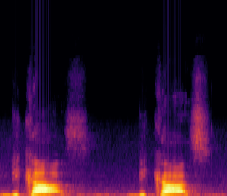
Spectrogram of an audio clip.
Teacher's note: Et là, avant de rentrer dans la blague, because, pourquoi en anglais on dit because, et vous voyez qu'il y a une intonation ici à la deuxième partie du mot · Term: accent tonique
